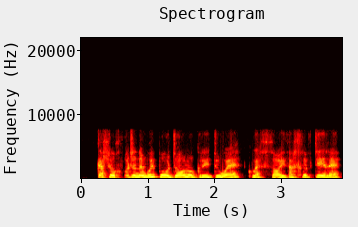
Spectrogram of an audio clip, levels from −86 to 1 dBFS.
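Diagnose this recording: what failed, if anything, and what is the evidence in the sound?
Hard 20 ms silence at 0.65 s, then distortion settling by 0.76 s: network packet loss on an ADPCM call, desyncing decoder prediction.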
